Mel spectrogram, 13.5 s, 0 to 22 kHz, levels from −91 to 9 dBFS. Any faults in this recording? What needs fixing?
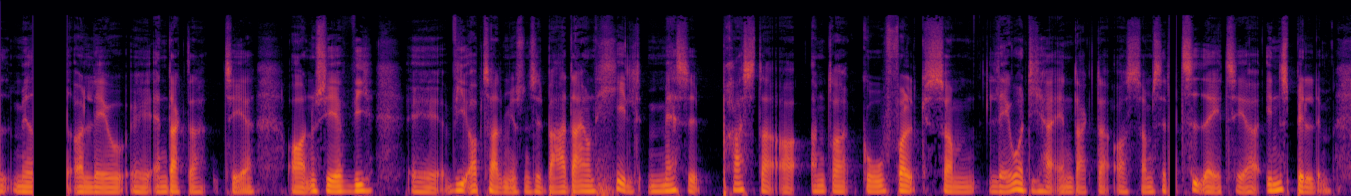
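The speech drops to dead silence twice, from 0.33 to 0.67 s (about 0.35 s) just before "at lave øh andagter", and from 11.69 to 11.77 s (about 70 ms) between "her andagter og som" and "tid af til". The likely cause is a Bluetooth stall: delayed packets emptied the headphones' buffer, so playback paused and then resumed. On a waveform each gap is a flat line; on a spectrogram it is a clean vertical blank band. Keeping the phone close to the headphones, away from Wi-Fi and other 2.4 GHz interference, should prevent it.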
